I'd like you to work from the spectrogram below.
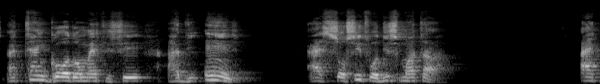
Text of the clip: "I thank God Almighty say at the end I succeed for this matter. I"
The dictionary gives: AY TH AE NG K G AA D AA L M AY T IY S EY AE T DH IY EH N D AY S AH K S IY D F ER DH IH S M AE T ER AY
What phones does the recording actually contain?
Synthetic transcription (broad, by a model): AY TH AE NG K G AA D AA M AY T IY S EY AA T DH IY EH N D AY S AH S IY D F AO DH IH S M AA T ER AY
